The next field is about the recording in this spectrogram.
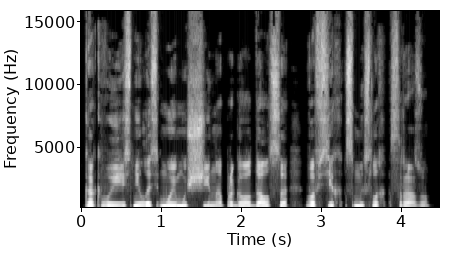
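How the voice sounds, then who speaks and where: A man reading a first-person romance novel aloud as an audiobook, in a smooth, lively narration. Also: mid-range voice, normal speed, no room sound, studio quality.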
